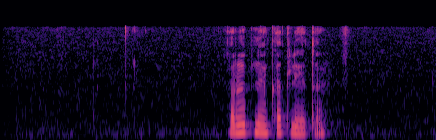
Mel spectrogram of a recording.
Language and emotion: Russian, neutral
